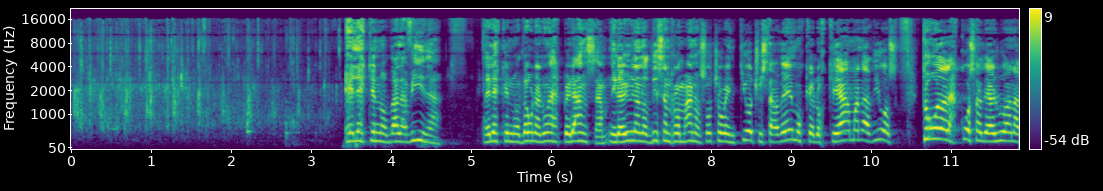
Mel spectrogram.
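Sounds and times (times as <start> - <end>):
audience clapping: 0.0 - 3.9
speech: 3.4 - 11.8.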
